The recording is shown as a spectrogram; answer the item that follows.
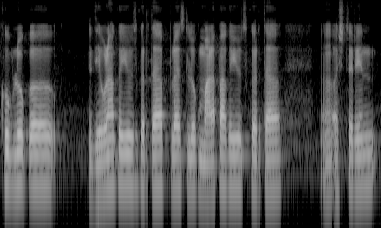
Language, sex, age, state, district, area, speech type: Goan Konkani, male, 30-45, Goa, Canacona, rural, spontaneous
